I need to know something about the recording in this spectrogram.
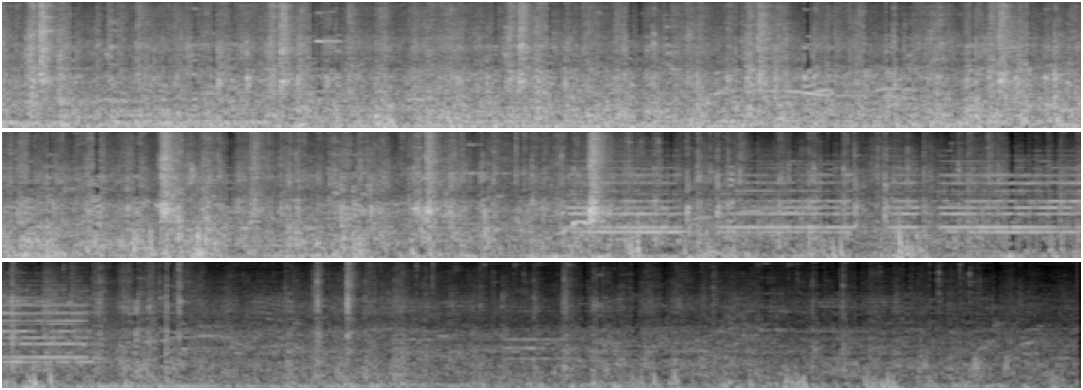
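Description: Miniature park train passing, its wheels clicking over the rail joints in a steady run. About eleven seconds in, its horn sounds a series of short blasts. The running sound then fades as the train moves away.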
